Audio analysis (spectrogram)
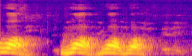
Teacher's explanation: व यानी दांत का इसमें टच हो रहा है, व और ओठ, यानी दंत प्लस ओष्ठ, दंतोष्ठ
